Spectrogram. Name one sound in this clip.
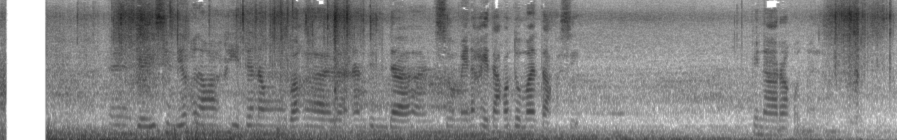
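A young woman speaks close to a phone microphone, muffled through a face mask.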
